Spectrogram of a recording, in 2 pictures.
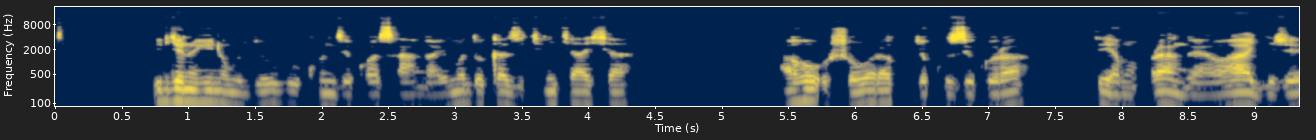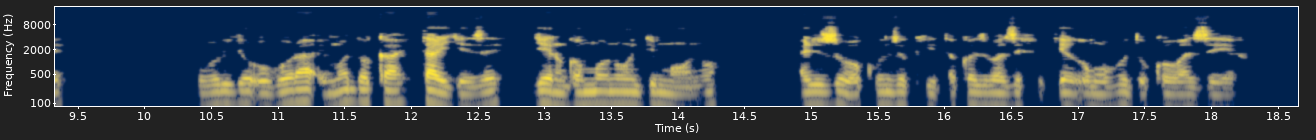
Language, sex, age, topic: Kinyarwanda, male, 25-35, finance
